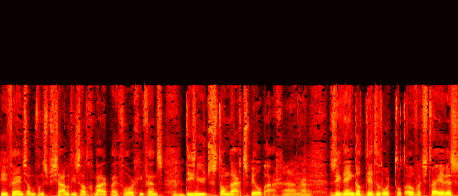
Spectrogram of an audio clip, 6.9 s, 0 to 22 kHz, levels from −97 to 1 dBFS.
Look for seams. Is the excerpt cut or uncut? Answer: cut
